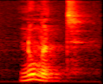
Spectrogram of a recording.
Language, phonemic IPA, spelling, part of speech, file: Dutch, /ˈnumənt/, noemend, verb / adjective, Nl-noemend.ogg
- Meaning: present participle of noemen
